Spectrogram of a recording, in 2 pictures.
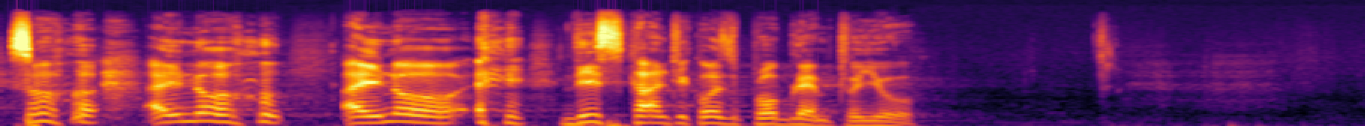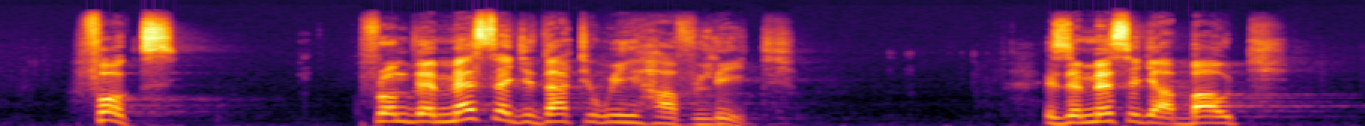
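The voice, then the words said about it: Swahili-speaker accented English. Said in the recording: “my accent sometimes can challenge, be trouble to you ... I try to connect you from my vernacular language, then to my Swahili, then find a word to English”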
